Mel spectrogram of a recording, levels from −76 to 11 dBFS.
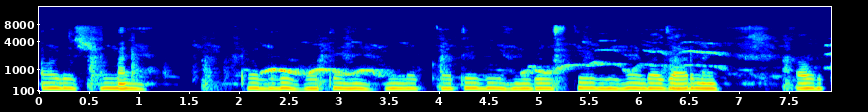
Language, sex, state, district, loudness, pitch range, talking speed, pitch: Hindi, female, Bihar, Kishanganj, -22 LUFS, 170-180 Hz, 120 wpm, 175 Hz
